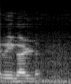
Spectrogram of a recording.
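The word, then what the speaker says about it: wriggled: उसे सफलता नहीं मिली ही रिग्ड ही रिगड डब्ल्यू साइलेंट है ही रिग्ड इन पेन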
